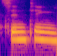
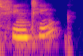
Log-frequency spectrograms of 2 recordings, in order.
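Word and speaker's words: Xinting: and we have uh tinting you please tell me if i'm pronouncing your name wrong um okay how how should i pronounce it it's all right it's shinting yeah you're very close which is oh it's good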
